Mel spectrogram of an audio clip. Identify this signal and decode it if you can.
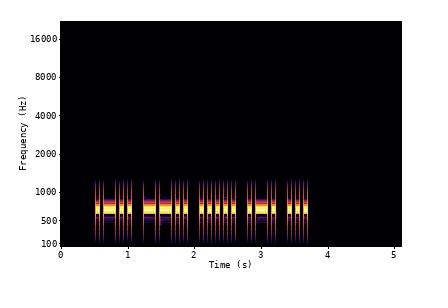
Morse code, heard as a keyed tone, about 20 wpm, 700 Hz. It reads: LZ5RS
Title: DXCC-100 Call Signs - 5 Characters - Repeated 2x - 20wpm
